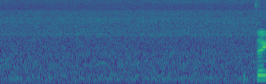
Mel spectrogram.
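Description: Steady hiss with a low hum from a hydrogen-oxygen gas rig running, air and gas blowing through the lines and out of the unlit torch to purge the air from the system.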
